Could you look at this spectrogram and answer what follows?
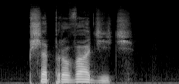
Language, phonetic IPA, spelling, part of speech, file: Polish, [ˌpʃɛprɔˈvad͡ʑit͡ɕ], przeprowadzić, verb, Pl-przeprowadzić.ogg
